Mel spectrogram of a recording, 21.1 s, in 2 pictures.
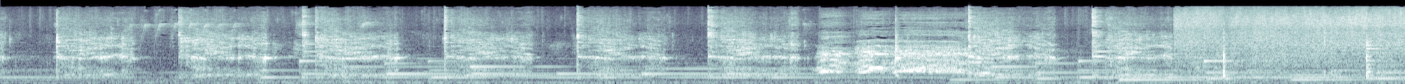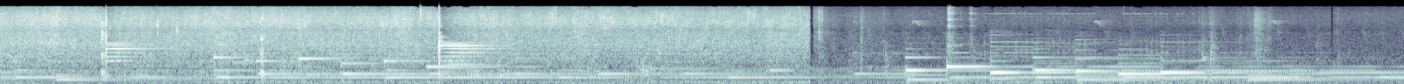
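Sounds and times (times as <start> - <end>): fruits sizzling in hot oil: 0.0 - 16.7
background music: 0.0 - 21.0.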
